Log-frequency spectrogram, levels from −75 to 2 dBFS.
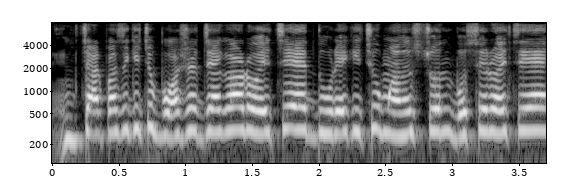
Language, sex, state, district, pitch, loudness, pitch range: Bengali, female, Jharkhand, Jamtara, 285 Hz, -11 LUFS, 270-300 Hz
